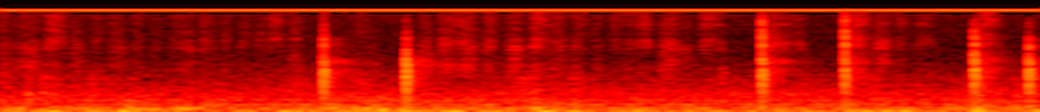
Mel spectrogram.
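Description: Chalk writing on a chalkboard: a handful of short, sharp chalk strokes and taps, coming in quick pairs, over a faint steady low hum.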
